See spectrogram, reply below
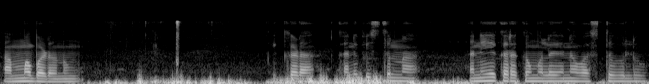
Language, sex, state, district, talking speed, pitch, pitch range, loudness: Telugu, male, Andhra Pradesh, Sri Satya Sai, 55 wpm, 140 Hz, 130-145 Hz, -21 LUFS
